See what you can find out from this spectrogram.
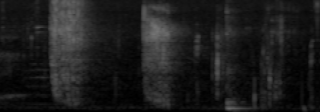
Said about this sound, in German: Spare ich euch den Einspieler mit dem Schlürfen, sondern trink einfach hier jetzt vor Mikrofon.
